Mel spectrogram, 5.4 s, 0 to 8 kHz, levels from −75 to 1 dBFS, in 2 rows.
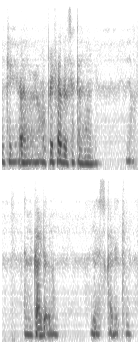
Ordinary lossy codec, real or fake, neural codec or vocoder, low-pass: Opus, 64 kbps; fake; codec, 16 kHz, 1 kbps, FreqCodec, smaller model; 7.2 kHz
